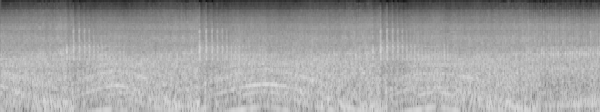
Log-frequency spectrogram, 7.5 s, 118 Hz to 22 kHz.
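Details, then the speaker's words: 1991 Nissan Patrol GQ TD42 naturally aspirated diesel revving up and falling back, sharp knocks over the clatter as revs climb; previous owner reportedly ran it low on oil and called it rod knock, unconfirmed; engine knock. "um and now it has a what he said was a rod knock"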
